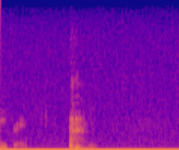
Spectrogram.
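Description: A man clears his throat once, about a second in: a short, rough vocal sound that falls in pitch.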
